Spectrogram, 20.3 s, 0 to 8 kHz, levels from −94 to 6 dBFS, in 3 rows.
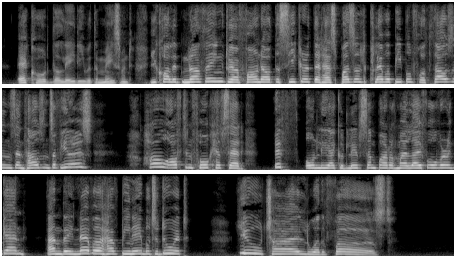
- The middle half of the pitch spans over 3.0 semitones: No, narrow, 2.6 semitones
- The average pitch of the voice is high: Yes, very high, 250 Hz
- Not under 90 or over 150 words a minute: No, average, 170 wpm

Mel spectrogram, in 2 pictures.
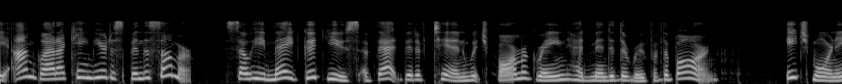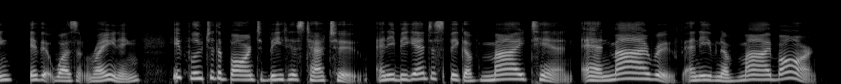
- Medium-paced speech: No, fast, 215 wpm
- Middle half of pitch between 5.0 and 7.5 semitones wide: Yes, wide, 5.6 semitones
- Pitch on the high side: Yes, high, 225 Hz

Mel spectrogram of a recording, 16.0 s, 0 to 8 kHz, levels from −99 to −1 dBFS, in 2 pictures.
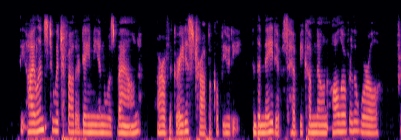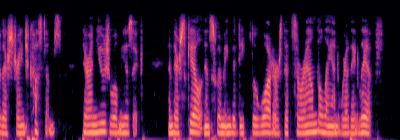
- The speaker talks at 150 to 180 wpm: Yes, average, 175 wpm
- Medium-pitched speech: Yes, medium, 165 Hz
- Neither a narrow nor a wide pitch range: No, narrow, 1.8 semitones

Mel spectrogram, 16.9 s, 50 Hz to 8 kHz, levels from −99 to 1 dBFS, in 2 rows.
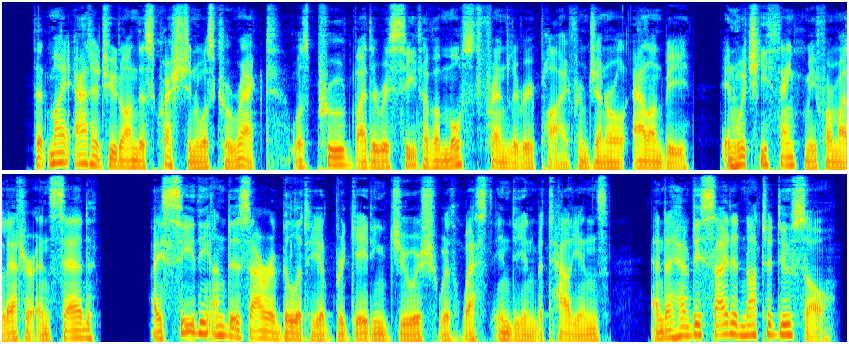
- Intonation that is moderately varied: No, wide, 6.1 semitones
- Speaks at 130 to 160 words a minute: No, average, 175 wpm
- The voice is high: No, very low, 80 Hz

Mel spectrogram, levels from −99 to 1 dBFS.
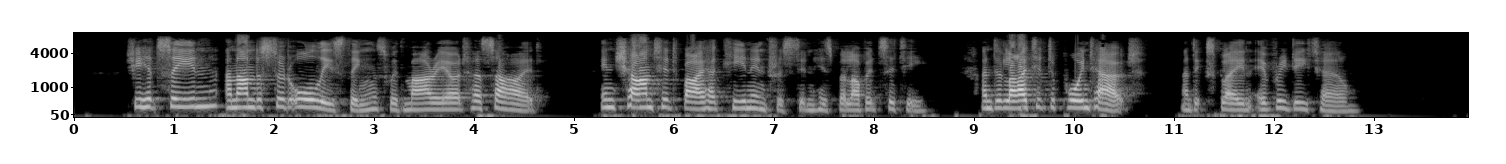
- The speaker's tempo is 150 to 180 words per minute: No, slow, 135 wpm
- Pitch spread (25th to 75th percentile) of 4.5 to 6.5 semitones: Yes, average, 4.9 semitones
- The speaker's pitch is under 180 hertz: No, high, 215 Hz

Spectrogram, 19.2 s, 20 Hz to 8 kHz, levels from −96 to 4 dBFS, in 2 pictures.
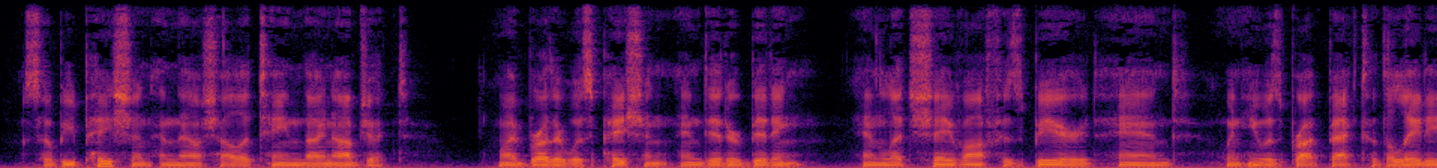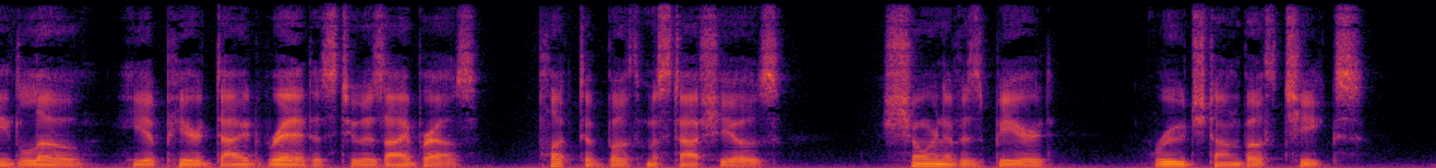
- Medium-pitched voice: No, very low, 90 Hz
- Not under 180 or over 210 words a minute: No, average, 165 wpm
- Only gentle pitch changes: Yes, narrow, 1.9 semitones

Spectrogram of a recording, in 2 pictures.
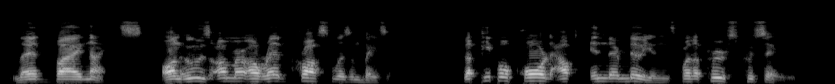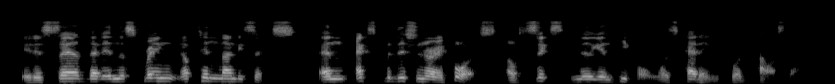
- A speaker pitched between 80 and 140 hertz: Yes, low, 135 Hz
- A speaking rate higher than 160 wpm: No, average, 150 wpm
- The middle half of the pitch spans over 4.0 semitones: No, average, 3.5 semitones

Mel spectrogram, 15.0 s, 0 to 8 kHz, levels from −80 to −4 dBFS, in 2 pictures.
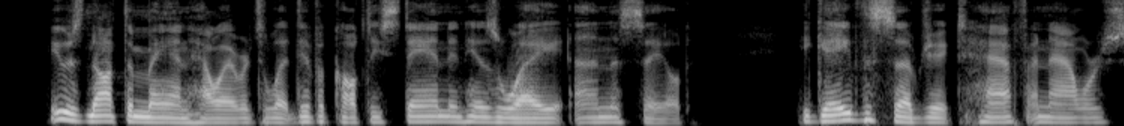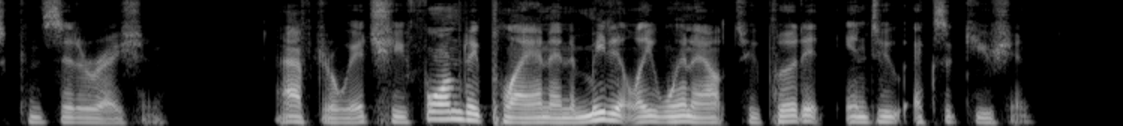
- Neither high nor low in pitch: No, low, 115 Hz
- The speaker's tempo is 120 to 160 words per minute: Yes, average, 150 wpm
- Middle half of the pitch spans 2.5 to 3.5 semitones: Yes, average, 2.8 semitones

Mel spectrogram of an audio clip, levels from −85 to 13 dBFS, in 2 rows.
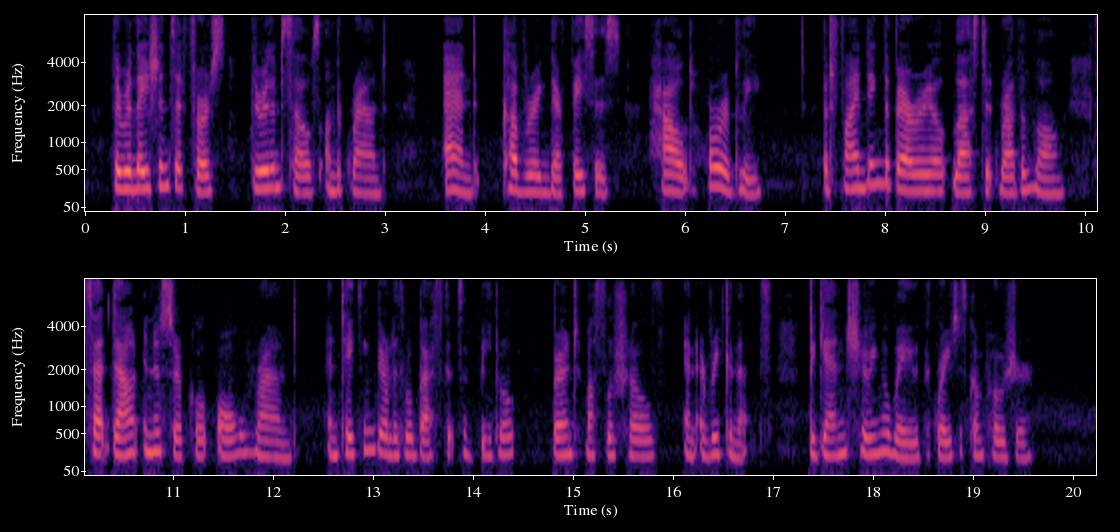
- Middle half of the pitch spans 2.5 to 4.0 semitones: Yes, average, 3.0 semitones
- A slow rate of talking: No, average, 145 wpm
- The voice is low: No, high, 215 Hz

